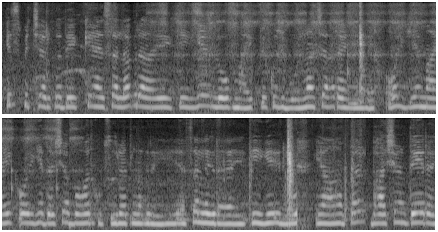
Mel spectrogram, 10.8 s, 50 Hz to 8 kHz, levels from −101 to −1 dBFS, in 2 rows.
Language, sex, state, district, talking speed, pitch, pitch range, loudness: Hindi, female, Maharashtra, Nagpur, 230 wpm, 240 Hz, 235-255 Hz, -33 LUFS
